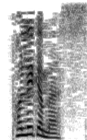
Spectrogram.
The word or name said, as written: polygamous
